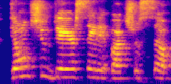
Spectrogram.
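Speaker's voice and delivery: ordinary talk, nothing marked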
